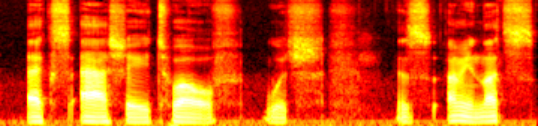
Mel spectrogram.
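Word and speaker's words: X Æ A-12: to be called and the ae is pronounced ash so it's x ash a12 which is i mean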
